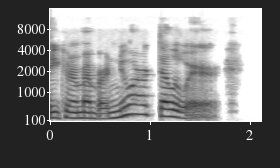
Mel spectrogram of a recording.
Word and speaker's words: Newark: So I live in Newark, Delaware, which is spelled like Newark, New Jersey, but it's actually Newark because when they made the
